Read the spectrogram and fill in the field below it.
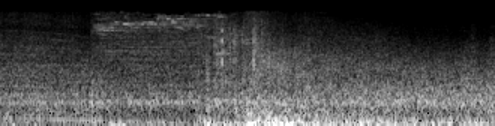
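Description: A loud blast booms as a car is smashed.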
